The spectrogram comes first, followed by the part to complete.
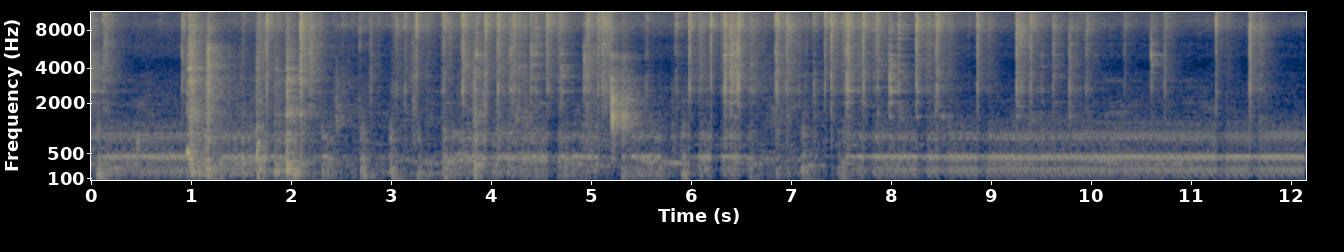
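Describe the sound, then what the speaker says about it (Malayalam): Mustard seeds splutter in hot raw coconut oil for a curry, a dense, rapid crackle of close, sharp pops over a steady sizzling hiss that keeps going throughout. "ഇതിലേക്ക് കടുക് ഇട്ട് കൊടുക്കുക"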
